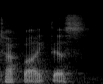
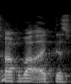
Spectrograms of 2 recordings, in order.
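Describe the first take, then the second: First: The voice is quiet and soft. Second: The voice is much louder. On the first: The speaker calls it wrong. "I actually used to speak that softly" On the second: The speaker calls it right. "increase the volume of your voice by about 100%"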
